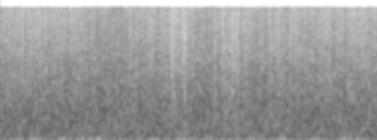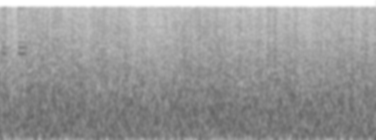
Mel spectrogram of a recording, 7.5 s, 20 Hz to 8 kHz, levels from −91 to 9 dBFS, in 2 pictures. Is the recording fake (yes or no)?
no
